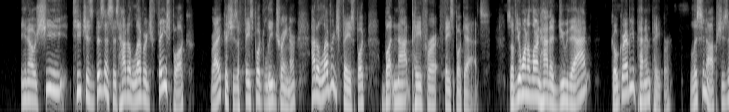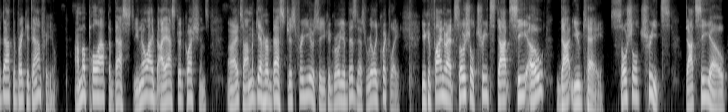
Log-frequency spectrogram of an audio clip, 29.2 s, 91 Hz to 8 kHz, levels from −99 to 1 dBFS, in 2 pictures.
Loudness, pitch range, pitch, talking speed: -23 LUFS, 130-170 Hz, 150 Hz, 185 wpm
